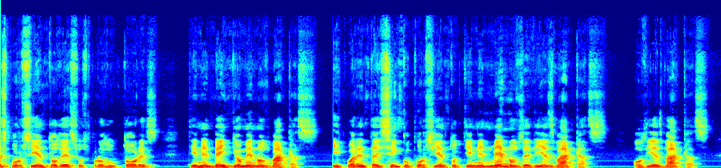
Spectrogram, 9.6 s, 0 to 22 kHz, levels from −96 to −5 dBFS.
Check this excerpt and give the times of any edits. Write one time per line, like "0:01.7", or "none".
0:04.4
